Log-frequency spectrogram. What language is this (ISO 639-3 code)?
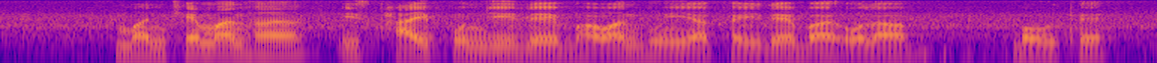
hne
